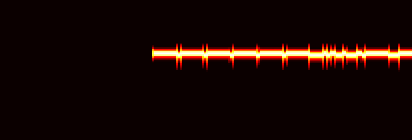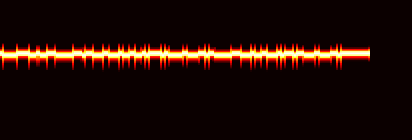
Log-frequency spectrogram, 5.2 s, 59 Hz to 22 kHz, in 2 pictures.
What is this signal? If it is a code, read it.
RTTY (45.45 baud, 170 Hz shift), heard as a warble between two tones, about 2200 Hz centre. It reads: MOLTA GENT HAN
